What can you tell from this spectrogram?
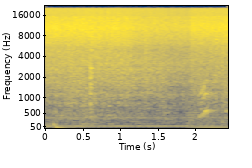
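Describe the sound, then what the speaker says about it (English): Vegetables and mushrooms sauté in a pan with a soft, steady sizzle and occasional stirring clinks, close and moderately quiet, no talking. "Let this saute until the mushrooms are tender."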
